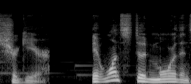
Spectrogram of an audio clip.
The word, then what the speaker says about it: Shigir: In the 1890s, diggers at Shigar found pieces of a tall wooden figure. Today we call it the Shigar idol, pronounced Shigir.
